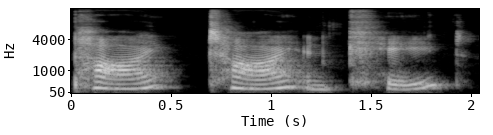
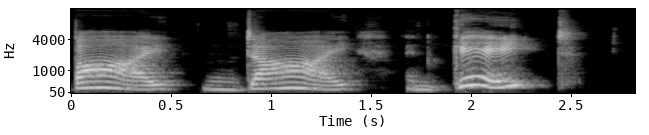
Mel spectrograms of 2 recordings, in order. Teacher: Fortis plosives p, t, k in stress-soluble initial position are aspirated, and their lenis counterparts are not. So p, t, k in pi, tie, and kate are aspirated, whereas b, d, g in bi, die, and gate are not.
